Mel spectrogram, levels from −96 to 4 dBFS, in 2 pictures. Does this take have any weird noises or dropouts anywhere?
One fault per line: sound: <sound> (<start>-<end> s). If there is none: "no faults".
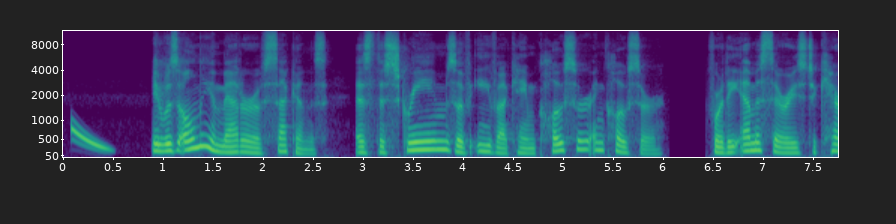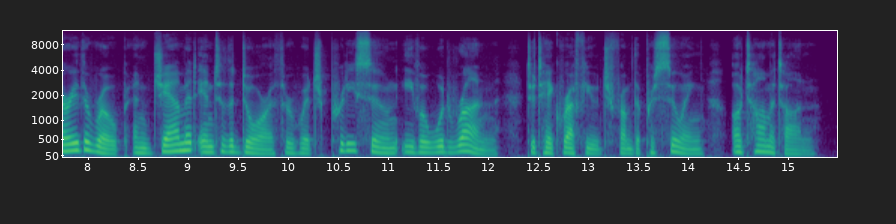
sound: chirp (0.1-0.5 s)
